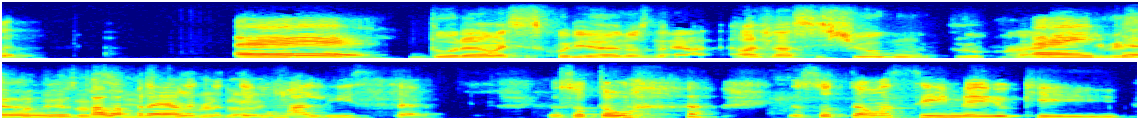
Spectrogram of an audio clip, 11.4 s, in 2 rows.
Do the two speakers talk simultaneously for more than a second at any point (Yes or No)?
Yes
